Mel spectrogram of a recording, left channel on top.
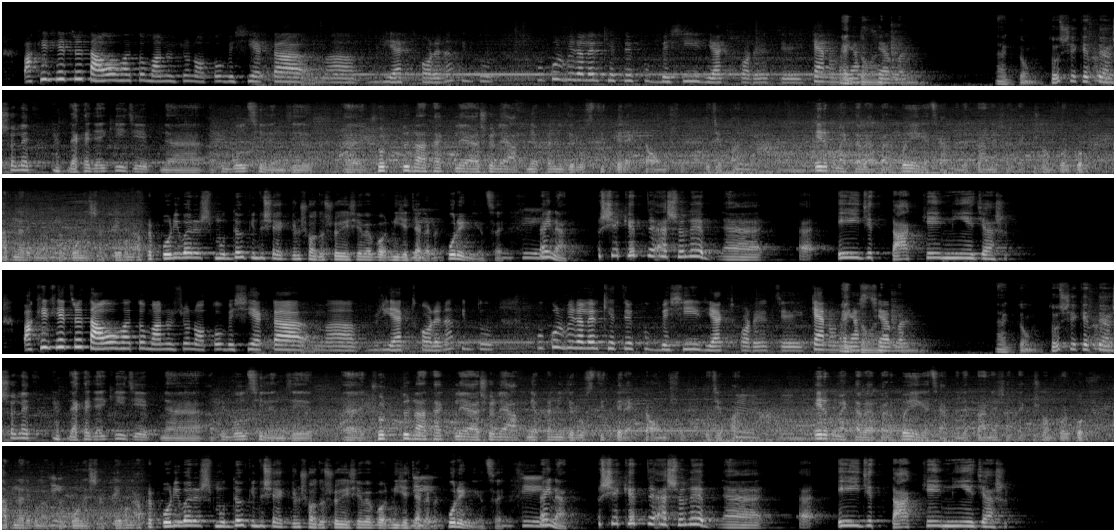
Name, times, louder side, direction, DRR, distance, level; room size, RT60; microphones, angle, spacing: voice 1, 0.0-4.9 5.3-9.1 10.2-10.3 18.4-19.3 22.6-22.9 26.3-26.6 27.2-27.7, right 5 dB, 70° right, 13 dB, 0.8 m, -27 dB
sound 1, 2.5-20.6, left 1 dB, 15° left, 3.6 m, -40 dB
voice 2, 8.4-9.2 9.9-18.7 19.2-27.9 28.2-29.9 30.2-32.3, right 1 dB, 5° right, 8 dB, 0.6 m, -28 dB
sound 2, 13.2-23.7, left 2 dB, 80° left, 4.9 m, -33 dB
16.0 x 14.0 x 4.5 m, 0.73 s
head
